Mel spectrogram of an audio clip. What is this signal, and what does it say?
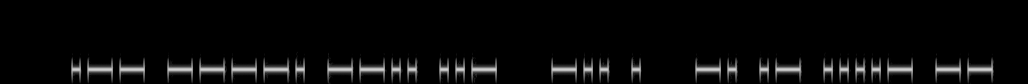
Morse code, heard as a keyed tone, about 15 wpm, 700 Hz. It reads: W9ZU DE NA4M
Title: USA Callsign DE Callsign - 4 Characters - 15wpm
